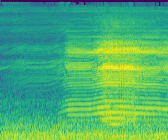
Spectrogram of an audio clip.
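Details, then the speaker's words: Rotary tattoo machine running, plugged into the first hole: steady high-pitched motor whine that rises and gets louder as the speed dial is turned up to more volts. "i don't know if you can hear that but the machine is running and this is going to be the dial which controls the speed when you're plugged into this first hole here"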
